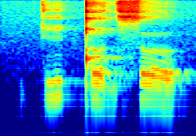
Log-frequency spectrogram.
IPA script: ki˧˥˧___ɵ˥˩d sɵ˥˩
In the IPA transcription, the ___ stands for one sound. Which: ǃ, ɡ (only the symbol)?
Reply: ǃ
